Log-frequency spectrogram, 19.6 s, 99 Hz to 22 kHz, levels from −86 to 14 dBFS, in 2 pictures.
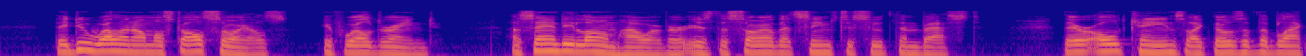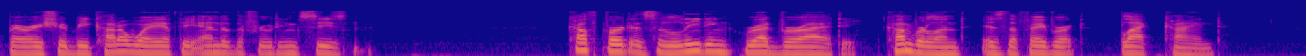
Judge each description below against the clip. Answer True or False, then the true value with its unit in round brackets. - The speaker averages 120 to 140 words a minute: False (165 wpm)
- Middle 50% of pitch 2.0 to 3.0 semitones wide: True (2.5 semitones)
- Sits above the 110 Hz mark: True (135 Hz)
